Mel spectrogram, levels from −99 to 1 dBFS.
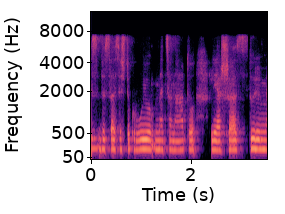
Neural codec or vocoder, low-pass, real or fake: none; 7.2 kHz; real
